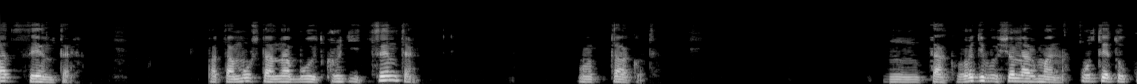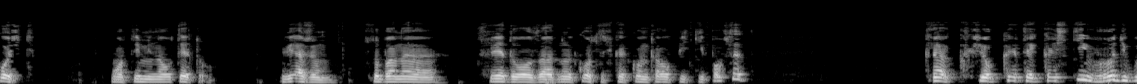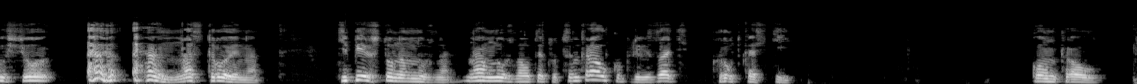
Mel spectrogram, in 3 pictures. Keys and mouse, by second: 0.6 click, 1.6-4.0 drag, 11.7 shift+middle click, 14.8 shift+click, 16.8 ctrl+p, 28.1 click, 29.3 shift+click, 32.0 shift+click.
